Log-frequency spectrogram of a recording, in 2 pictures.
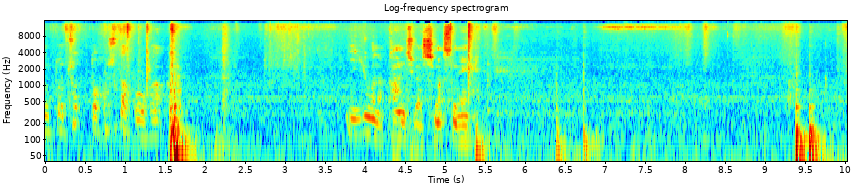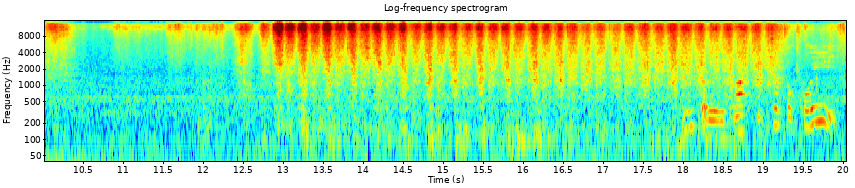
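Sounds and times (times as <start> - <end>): knife sawing through lemongrass: 12.4 - 20.0.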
